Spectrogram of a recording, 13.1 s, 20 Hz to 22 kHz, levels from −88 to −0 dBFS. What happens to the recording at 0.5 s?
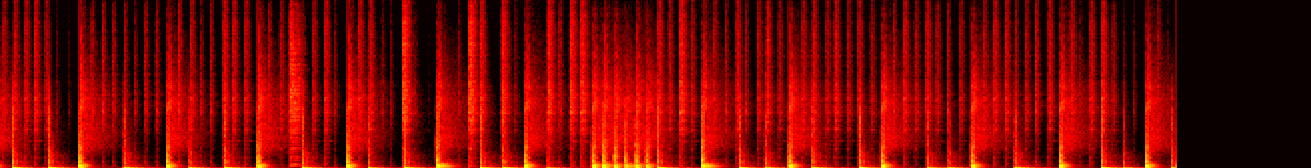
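Nothing goes wrong at 0.5 s; the music plays through that moment intact, with no dropout, click or distortion.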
